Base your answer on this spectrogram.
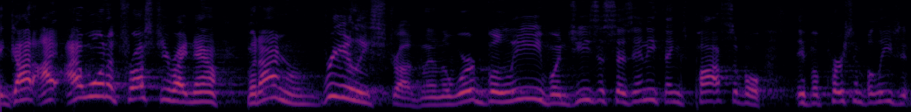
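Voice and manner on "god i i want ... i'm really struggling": high, loud, pleading prayer; anguished prayer. Pretend. Parent of a suffering child praying to God, loud and pleading. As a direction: cry out to God in struggle.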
